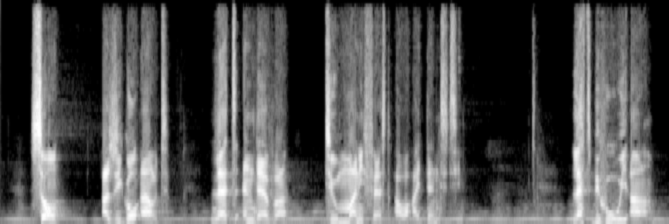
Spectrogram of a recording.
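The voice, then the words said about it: Strong accent. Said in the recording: “my accent is too strong for them”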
